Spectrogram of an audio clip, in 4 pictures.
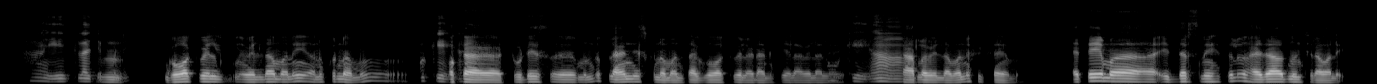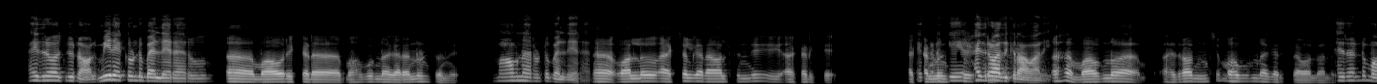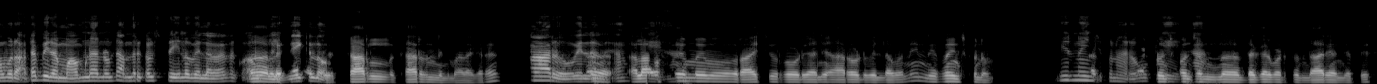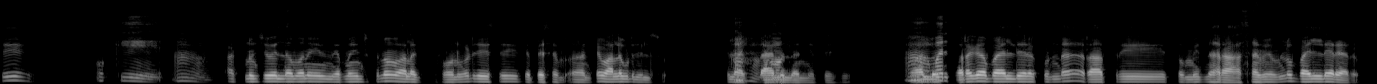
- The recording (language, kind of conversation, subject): Telugu, podcast, ఆలస్యం చేస్తున్నవారికి మీరు ఏ సలహా ఇస్తారు?
- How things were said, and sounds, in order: in English: "టూ డేస్"; in English: "ఫిక్స్"; in English: "యాక్చువల్‌గా"; in English: "ట్రైన్‌లో"; "ఓకే" said as "అవుకే"; in English: "వెహికల్‌లో"; in English: "రోడ్"; in English: "రోడ్"; in English: "ఫోన్"; in English: "ప్లాన్"; other background noise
